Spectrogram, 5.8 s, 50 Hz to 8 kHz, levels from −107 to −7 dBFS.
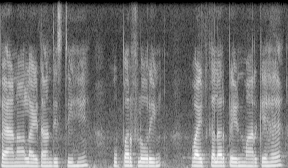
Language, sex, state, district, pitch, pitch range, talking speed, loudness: Hindi, female, Telangana, Hyderabad, 175 Hz, 170-180 Hz, 125 wpm, -17 LUFS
